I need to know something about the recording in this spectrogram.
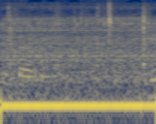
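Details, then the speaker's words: Toshiba twin-tub washing machine with spinner: after the faulty wash timer was replaced, the wash motor runs smoothly in both directions. Steady low even hum with no knocking or grinding; normal motor running. "یہ دیکھیں ابھی یہ motor چلنا شروع ہو گئی اور آرام سکون سے چل رہی ہے، یعنی ابھی دیکھیں کوئی مسئلہ نہیں کر رہی، ابھی دونوں سائڈوں پہ گھوم رہی ہے،"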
